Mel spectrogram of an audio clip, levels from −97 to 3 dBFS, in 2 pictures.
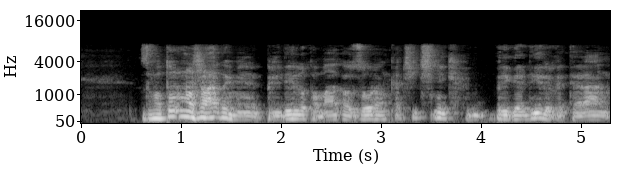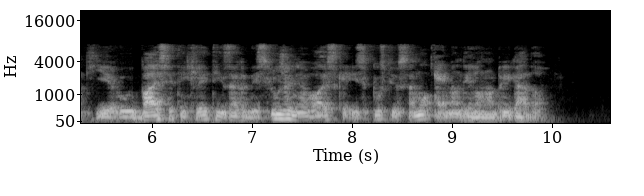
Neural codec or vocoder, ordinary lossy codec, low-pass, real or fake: codec, 16 kHz in and 24 kHz out, 2.2 kbps, FireRedTTS-2 codec; none; 7.2 kHz; fake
